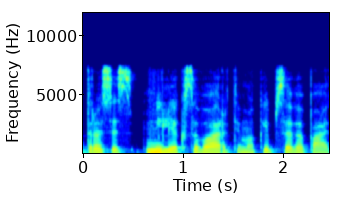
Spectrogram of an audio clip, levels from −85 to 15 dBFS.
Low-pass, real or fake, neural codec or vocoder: 7.2 kHz; real; none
